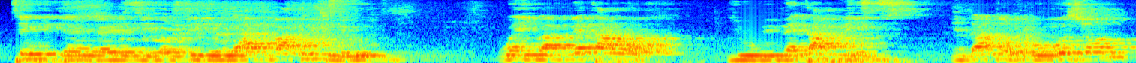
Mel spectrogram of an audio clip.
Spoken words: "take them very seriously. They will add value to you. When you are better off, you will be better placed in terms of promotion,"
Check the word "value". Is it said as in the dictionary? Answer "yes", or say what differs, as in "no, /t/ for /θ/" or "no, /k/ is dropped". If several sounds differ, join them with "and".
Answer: no, /b/ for /v/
